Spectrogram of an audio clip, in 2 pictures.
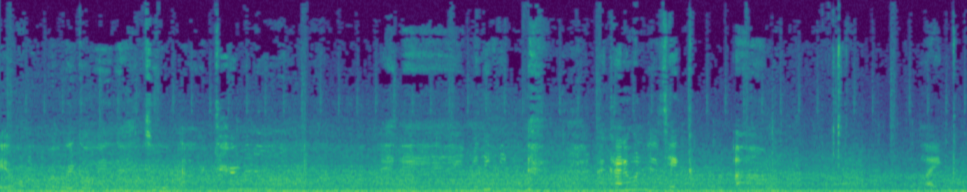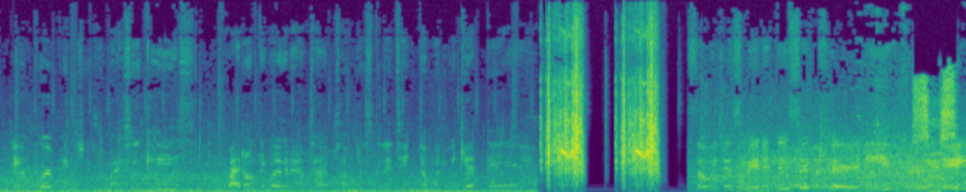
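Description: Car cabin road noise, a steady low rumble, with a voice and music over it. About fifteen seconds in it cuts off abruptly, with two short gaps of silence, before a lighter indoor background takes over.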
